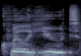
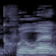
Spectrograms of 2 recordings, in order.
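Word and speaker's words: Quileute: too perfectly set up I finally got the pronunciation of the reservation that the blacks live on quill Ute I always said quillette when I was reading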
